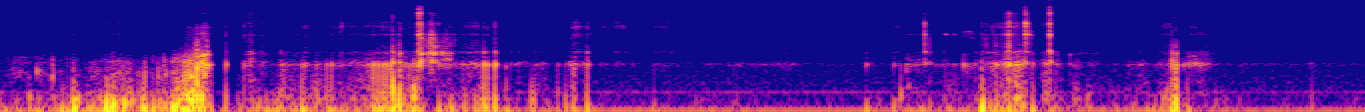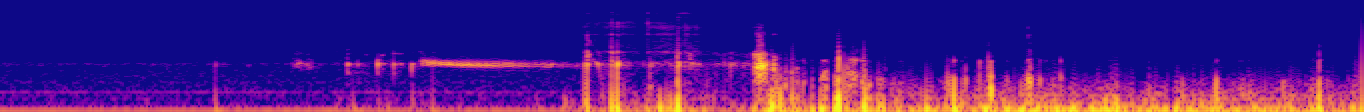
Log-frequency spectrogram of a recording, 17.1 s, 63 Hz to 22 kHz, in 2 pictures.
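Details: Own abdomen after fasting over 15 hours: bowel sounds.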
